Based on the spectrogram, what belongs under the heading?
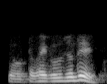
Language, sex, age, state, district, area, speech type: Odia, male, 30-45, Odisha, Kandhamal, rural, conversation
